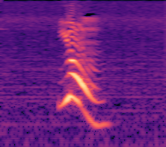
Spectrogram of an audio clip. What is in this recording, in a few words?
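"yong", Mandarin pinyin, fourth tone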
